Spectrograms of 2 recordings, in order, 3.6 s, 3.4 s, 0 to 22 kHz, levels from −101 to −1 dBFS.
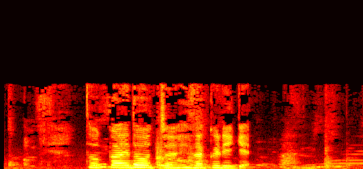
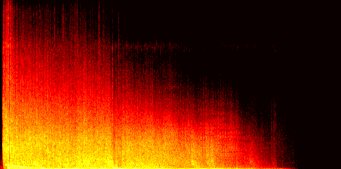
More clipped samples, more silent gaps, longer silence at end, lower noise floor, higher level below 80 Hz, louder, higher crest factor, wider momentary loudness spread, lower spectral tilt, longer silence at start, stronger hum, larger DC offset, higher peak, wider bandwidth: neither; neither; second, 0 s vs 0.9 s; second, -46 dBFS vs -53 dBFS; second, -64 dBFS vs -24 dBFS; about the same, -19 LUFS vs -20 LUFS; first, 20 dB vs 12 dB; first, 22 LU vs 12 LU; about the same, -4 dB/octave vs -4.5 dB/octave; about the same, 0.1 s vs 0 s; neither; neither; first, -2 dBFS vs -6 dBFS; second, 11.5 kHz vs 13 kHz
